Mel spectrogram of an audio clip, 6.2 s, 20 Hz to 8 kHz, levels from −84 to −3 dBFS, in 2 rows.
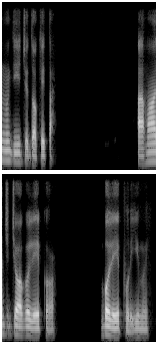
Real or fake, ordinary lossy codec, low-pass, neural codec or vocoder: fake; none; 7.2 kHz; codec, 24 kHz, 0.9 kbps, WavTokenizer, large speech release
